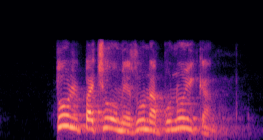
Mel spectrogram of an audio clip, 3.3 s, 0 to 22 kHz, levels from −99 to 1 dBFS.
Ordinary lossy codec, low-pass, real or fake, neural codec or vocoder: Opus, 16 kbps; 7.2 kHz; real; none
